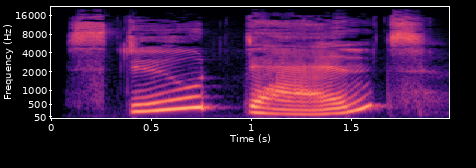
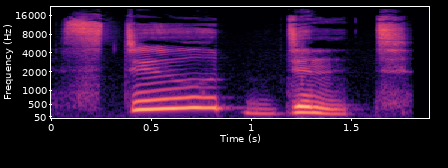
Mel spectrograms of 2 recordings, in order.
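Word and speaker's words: student: Here it is, because most Americans don’t say “stu-DENT”, we say “stud’nt, almost like the vowel is gone. The U makes a strong vowel sound, oo, but the syllable “d’nt” has that almost invisible sound, the schwa.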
